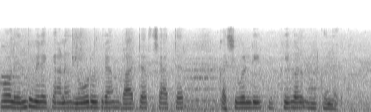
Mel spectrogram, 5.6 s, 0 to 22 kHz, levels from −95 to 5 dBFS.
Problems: constant background noise, low volume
